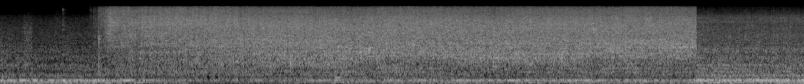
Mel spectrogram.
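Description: Meat sizzles loudly in a hot pan.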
